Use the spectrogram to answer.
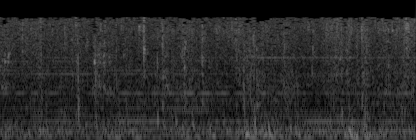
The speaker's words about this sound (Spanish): Ya llega la caballería. Los agentes de la ley se aproximan al galope.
